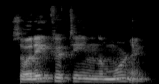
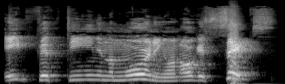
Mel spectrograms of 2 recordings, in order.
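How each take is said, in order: First: Said in the usual way. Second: Loud and much higher, rising on sixth; real outraged near-shout; worked-up shout. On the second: Real, not acted. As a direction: hammer the date out in outrage.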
